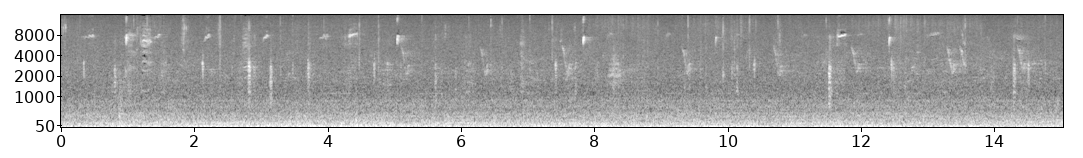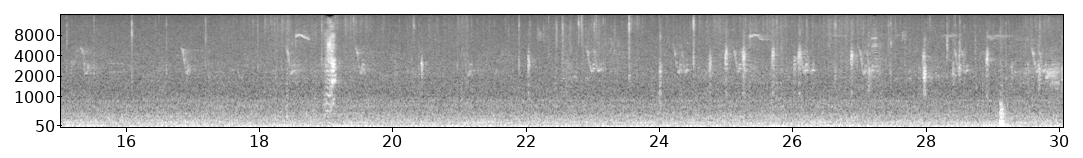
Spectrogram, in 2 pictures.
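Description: Backyard birds at a feeding spot giving short, scattered chirps and clicks, with one louder, sharper call about two-thirds of the way through, over a steady low rumble.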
